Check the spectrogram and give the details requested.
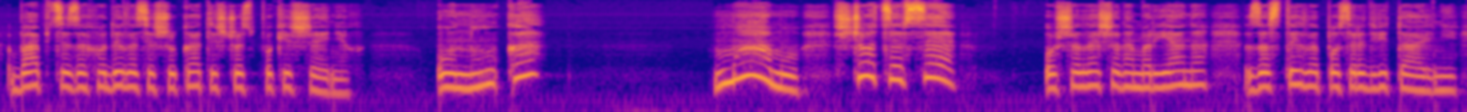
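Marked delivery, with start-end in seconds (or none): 3.3-4.0 astonished question, pitch climbing sharply; stunned echo. Acted. Изумлённо повторяет услышанное слово. 5.3-7.2 high, stunned appeal to mother; shocked demand. Acted. Ошеломлённая дочь требует объяснений.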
